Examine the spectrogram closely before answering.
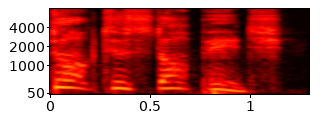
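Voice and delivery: high, slow, strained mock yell; hammed-up injured fighter demanding a stoppage; mock Conor shouting. Conor with snapped ankle yells at the ref, hammed-up high mock shout. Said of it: "still shouting in the cage, going".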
